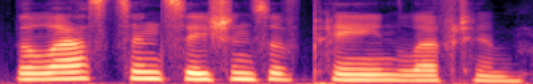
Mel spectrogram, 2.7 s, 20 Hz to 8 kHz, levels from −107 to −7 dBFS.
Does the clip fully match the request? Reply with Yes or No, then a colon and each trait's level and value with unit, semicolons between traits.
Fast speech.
No: average, 155 wpm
